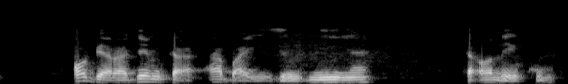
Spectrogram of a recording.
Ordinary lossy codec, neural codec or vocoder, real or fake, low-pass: none; vocoder, 22.05 kHz, 80 mel bands, WaveNeXt; fake; 5.4 kHz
